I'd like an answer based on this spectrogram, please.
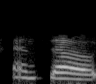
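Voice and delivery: high laughing gasp; real laughter. Real, not acted. Host laughing hard at the memory, high. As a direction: laugh until it nearly cries. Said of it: "laughter and crying sound".

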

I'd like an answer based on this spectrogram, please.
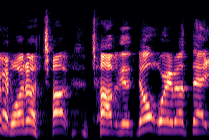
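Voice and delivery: high, loud, laughing mock reassurance; a sloppy contractor laughing off the crooked trim, high and loud. Narrator mimics contractor shrugging off mistakes, mock high voice.

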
